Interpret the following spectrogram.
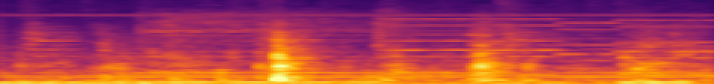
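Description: Scissors cutting through the wall of a plastic soda bottle, with two sharp snips, one about a second in and one near the end, over steady background music.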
